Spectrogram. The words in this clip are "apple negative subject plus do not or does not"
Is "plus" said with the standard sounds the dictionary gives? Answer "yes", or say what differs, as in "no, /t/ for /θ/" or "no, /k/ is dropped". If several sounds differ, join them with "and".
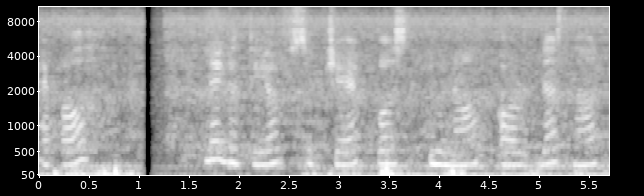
no, /l/ is dropped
